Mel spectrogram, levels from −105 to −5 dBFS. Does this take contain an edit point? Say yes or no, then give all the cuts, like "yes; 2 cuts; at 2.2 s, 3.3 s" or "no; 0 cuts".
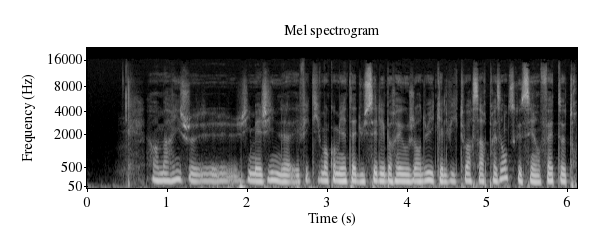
no; 0 cuts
